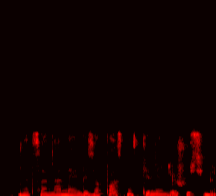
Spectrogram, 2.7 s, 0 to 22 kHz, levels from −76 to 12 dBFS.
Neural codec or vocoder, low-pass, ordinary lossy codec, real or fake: codec, 16 kHz, 4 kbps, X-Codec, HuBERT features, trained on general audio; 7.2 kHz; Opus, 24 kbps; fake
